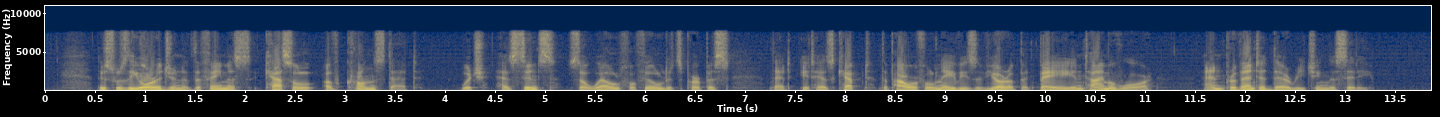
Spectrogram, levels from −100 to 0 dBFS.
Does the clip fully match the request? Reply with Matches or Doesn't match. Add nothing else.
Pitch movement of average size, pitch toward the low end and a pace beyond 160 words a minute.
Matches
